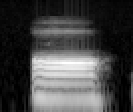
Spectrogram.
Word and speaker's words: an: There's you know, EN, which means, you know, in, like en France, but then AN is pronounced en, and it means year.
